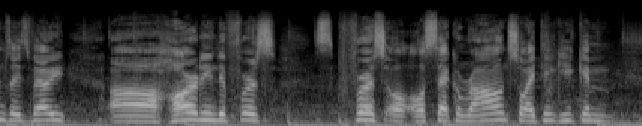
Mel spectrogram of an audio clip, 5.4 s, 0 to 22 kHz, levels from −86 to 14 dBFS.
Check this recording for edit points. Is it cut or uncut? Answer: uncut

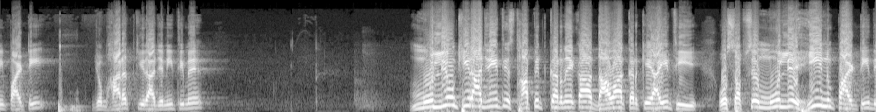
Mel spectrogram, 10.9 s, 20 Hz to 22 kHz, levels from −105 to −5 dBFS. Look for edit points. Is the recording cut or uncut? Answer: uncut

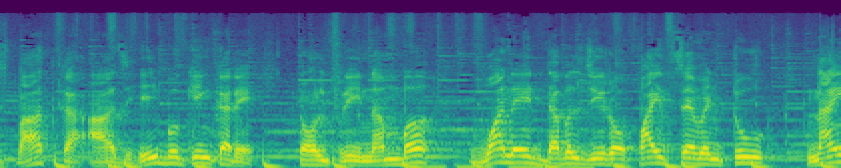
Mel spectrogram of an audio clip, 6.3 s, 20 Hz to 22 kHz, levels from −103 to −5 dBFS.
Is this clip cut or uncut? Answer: uncut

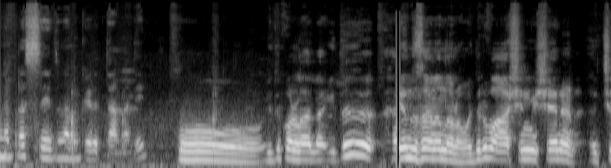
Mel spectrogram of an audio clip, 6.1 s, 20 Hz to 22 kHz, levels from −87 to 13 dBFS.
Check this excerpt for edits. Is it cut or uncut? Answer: cut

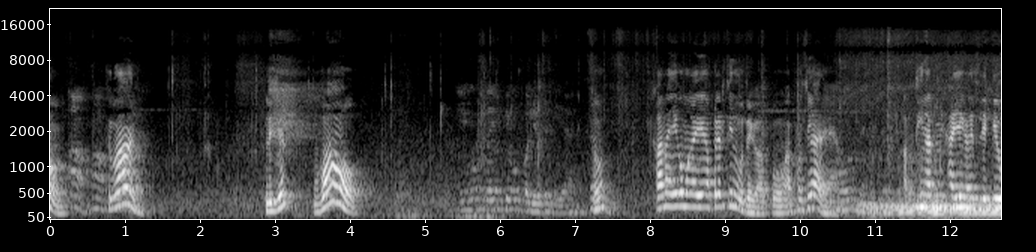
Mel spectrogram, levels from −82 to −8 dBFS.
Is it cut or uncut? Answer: uncut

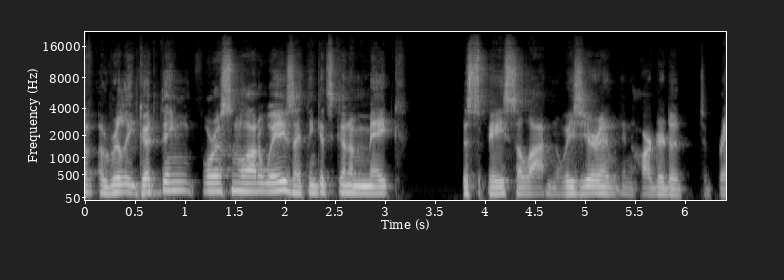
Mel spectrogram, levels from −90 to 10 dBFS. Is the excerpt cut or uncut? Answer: uncut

